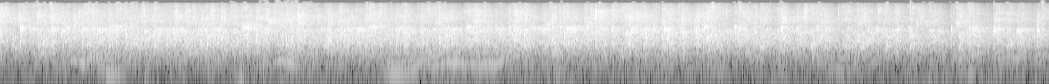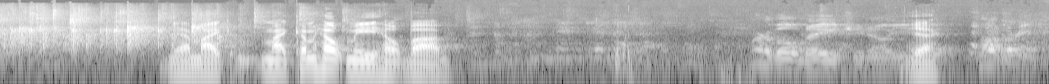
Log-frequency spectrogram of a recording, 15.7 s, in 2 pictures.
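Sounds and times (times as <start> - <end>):
audience applause: 0.0 - 9.6
speech: 9.2 - 11.3, 14.7 - 15.0.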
